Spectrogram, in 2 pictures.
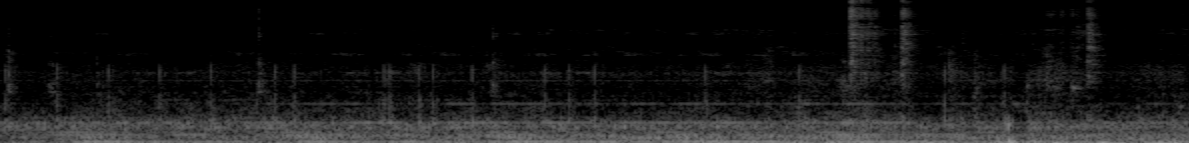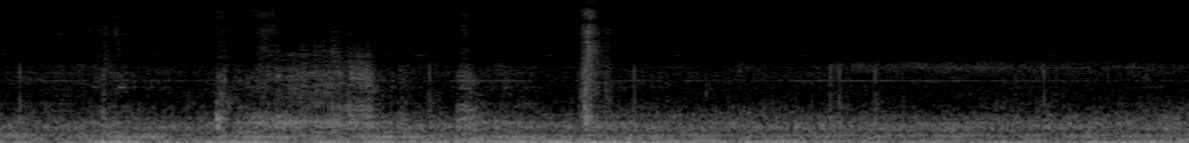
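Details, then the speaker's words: Locke Saratoga (Evergo) "banana" ceiling fan turned up in speed: constant low rumble and hum with rough gravelly undertone; worn motor bearing noise, said typical for banana fans. "It's making a lot of noise. Typical for banana fans, they all do that."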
